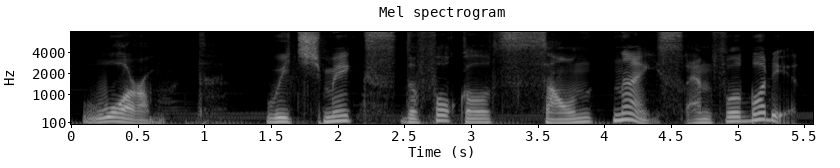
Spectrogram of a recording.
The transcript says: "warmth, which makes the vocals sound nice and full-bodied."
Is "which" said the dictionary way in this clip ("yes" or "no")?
yes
